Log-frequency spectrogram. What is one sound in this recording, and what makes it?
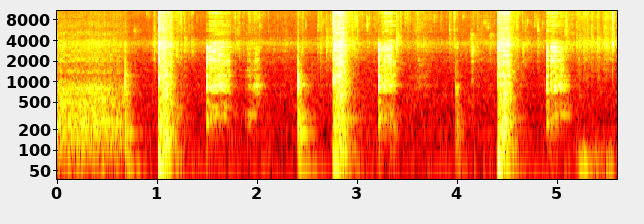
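A knife chops garlic on a wooden board.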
